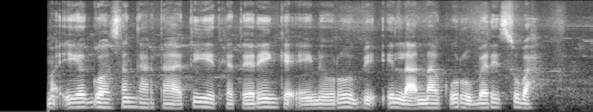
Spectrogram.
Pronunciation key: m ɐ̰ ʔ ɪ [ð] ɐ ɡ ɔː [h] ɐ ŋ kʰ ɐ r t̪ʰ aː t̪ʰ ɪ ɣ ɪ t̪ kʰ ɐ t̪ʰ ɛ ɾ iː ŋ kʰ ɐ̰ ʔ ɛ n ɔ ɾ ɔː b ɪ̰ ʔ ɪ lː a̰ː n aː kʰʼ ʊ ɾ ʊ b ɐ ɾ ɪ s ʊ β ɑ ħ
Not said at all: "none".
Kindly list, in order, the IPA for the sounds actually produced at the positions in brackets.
ɣ, s

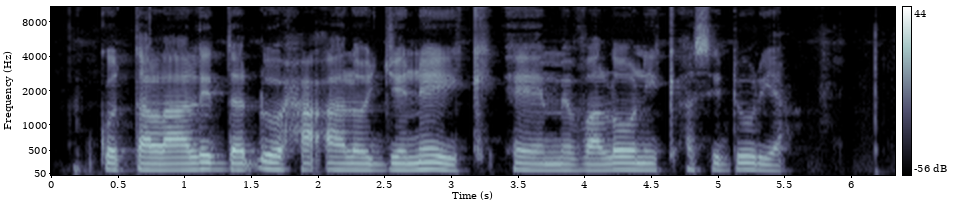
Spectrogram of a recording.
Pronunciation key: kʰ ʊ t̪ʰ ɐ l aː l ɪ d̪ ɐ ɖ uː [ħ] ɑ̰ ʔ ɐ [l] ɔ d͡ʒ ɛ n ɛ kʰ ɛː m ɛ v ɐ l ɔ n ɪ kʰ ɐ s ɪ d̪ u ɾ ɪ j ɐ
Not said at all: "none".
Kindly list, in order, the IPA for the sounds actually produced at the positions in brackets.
ħ, l

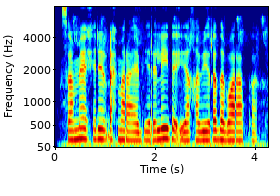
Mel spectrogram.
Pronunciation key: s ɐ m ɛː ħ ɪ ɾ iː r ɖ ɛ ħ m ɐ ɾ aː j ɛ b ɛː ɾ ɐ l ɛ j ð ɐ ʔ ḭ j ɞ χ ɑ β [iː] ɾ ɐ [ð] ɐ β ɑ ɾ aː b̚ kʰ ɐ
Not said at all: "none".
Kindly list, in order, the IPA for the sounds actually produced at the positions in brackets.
iː, ð

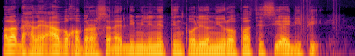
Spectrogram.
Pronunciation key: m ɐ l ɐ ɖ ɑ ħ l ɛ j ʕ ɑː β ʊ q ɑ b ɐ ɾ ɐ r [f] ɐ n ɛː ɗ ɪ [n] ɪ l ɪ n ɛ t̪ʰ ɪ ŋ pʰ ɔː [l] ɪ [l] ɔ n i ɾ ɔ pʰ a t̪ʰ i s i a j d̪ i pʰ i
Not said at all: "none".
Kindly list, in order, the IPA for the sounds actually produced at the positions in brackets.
s, m, l, none

